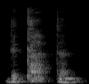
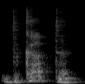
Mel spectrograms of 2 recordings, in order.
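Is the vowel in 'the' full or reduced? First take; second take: reduced; reduced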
